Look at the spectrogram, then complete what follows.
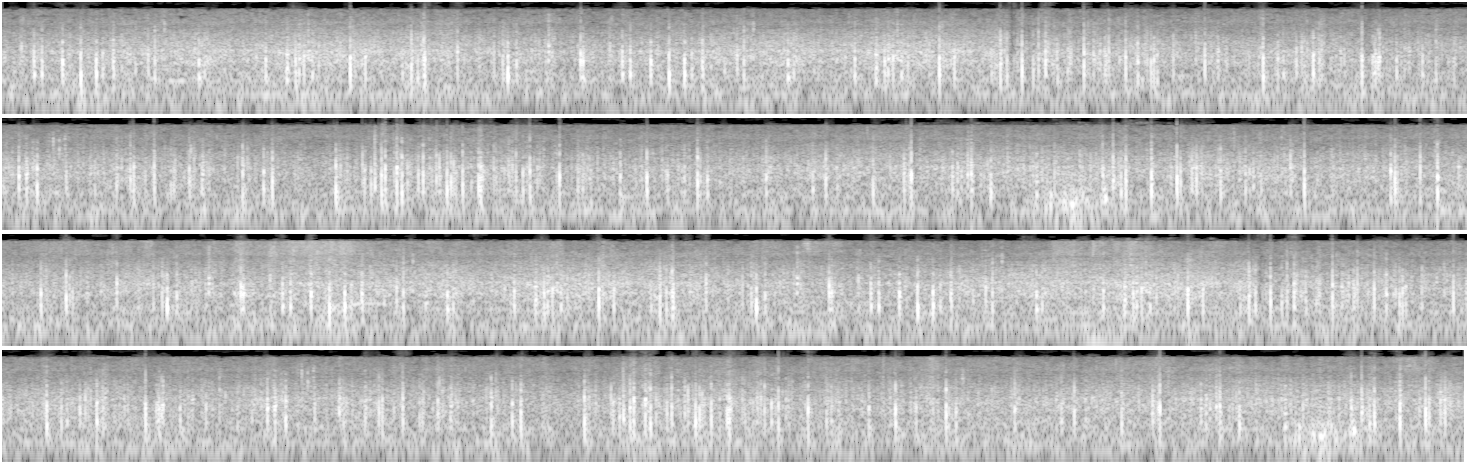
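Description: Steady rain falling on a tarp shelter: a dense, unbroken patter of countless drops.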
